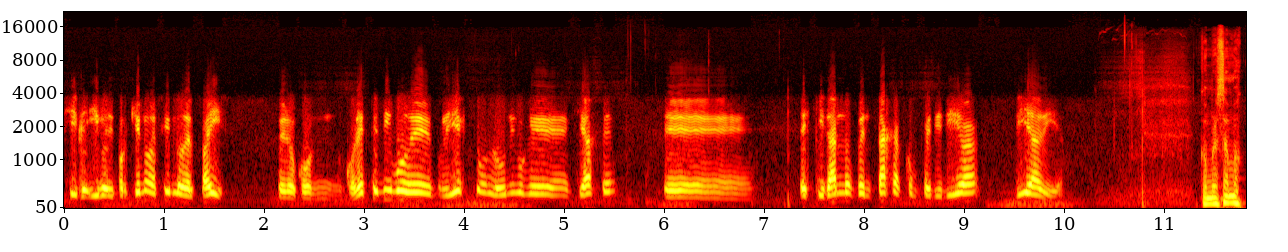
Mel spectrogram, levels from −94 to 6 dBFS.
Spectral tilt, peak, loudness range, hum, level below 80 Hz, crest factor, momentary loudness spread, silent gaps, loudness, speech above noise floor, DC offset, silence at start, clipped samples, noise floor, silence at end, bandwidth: -5.5 dB/octave; -2 dBFS; 3 LU; none; -56 dBFS; 18 dB; 11 LU; none; -19 LUFS; 38 dB; under 0.1%; 0.05 s; under 0.1%; -57 dBFS; 0.05 s; 17 kHz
